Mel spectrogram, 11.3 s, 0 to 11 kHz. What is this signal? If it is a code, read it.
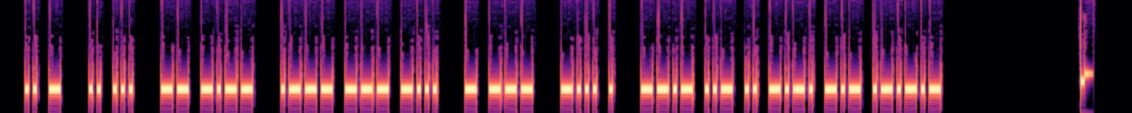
Morse code, heard as a keyed tone, about 28 wpm, 700 Hz. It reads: IT IS MY JOB TO BE QUICK.
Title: Sentences from Top 600 Words 30wpm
